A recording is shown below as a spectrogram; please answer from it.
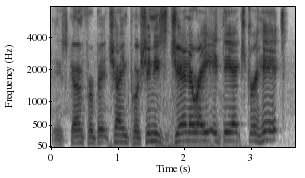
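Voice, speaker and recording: Gravelly man commentating a match. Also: a little high, animated, normal speed, bright, forceful tone. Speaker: esports-style match commentator. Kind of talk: casual live board game commentary.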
